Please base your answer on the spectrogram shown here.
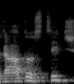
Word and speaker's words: Radostic: The correct pronunciation is Radostic.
